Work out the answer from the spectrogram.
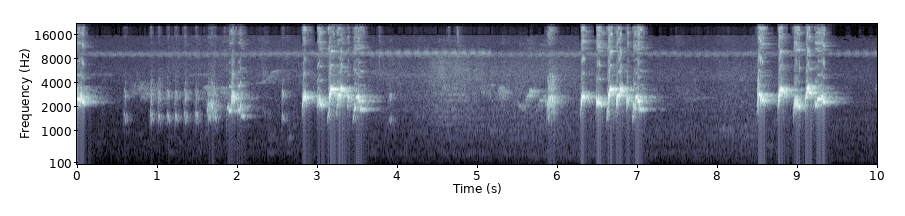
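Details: Red-whiskered bulbul, a caged bird, singing to rouse other caged birds: rapid chattering notes, then loud warbled phrases recurring roughly every three seconds, with quiet gaps between.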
